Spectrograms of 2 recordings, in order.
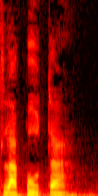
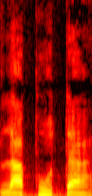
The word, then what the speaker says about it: Laputa: read it I pronounced Laputa which means the or the in Spanish but it's not la puta they don't put emphasis on the poo it slap you pew so Laputa and yeah when I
